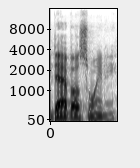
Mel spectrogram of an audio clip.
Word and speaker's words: Dabo Swinney: very First of all how do you say it properly? I say Dabo Swinney.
